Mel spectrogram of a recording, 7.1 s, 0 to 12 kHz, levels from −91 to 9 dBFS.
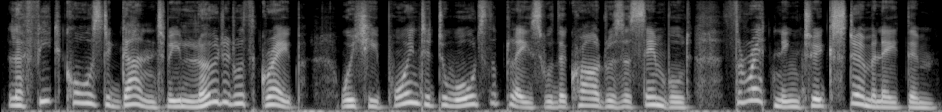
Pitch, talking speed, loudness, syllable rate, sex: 205 Hz, 205 wpm, -18 LUFS, 6.4 syllables/s, female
